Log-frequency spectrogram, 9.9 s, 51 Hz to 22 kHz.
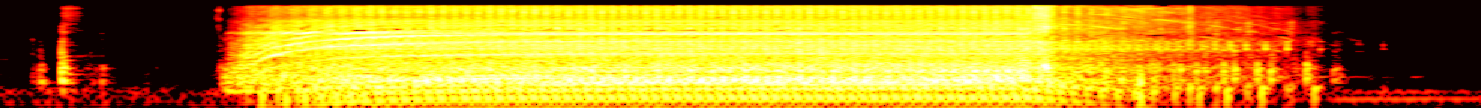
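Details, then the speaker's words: Blackmax mower, compression 182 PSI: drill spins the engine over with an even puffing beat but it never fires; owner suspects lost spark, apparently a faulty aftermarket spark plug sparking on the side of the electrode. "even using the drill to try and start it didn't help the only thing that's left is that somehow we lost Spark from the ignition system"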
